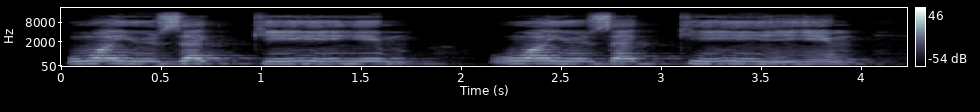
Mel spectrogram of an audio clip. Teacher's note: کاف کو شدت کے ساتھ سختی کے ساتھ پڑھیں گے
